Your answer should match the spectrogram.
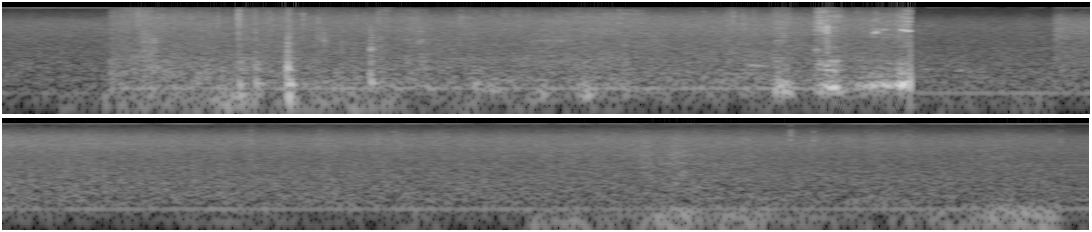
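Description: Rustling and a few sharp knocks for about four seconds, cutting off abruptly, then a steady even rubbing hiss: an axe blade being scrubbed clean by hand.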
